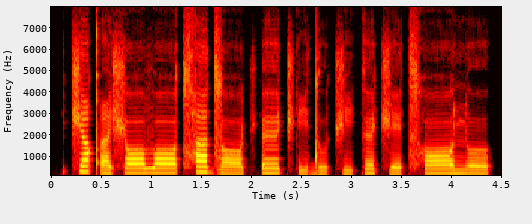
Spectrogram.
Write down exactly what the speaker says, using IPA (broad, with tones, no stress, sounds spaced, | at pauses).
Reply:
t͡ʃ ɛ˦ qʼ e˨ ʃ ɔː˦ v ɔː˦ t͡sʰ a˦ d͡z ɔː˨ t͡ʃʼ ɘː˦ t͡ʃʼ i˨ d u˨ t͡ʃ i˨ k ɘ˦ t͡ʃ e˨ t͡sʰ ɔː˦ ɲ o˦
